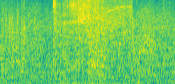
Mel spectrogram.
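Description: Cars crash together with a heavy metallic bang.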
